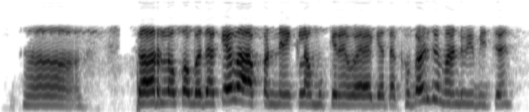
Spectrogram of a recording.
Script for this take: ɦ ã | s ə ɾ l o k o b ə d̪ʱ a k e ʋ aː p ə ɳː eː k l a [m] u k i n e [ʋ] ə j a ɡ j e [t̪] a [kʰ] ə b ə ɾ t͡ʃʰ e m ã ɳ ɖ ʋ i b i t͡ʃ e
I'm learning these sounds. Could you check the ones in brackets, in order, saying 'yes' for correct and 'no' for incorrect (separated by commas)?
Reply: yes, yes, yes, yes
